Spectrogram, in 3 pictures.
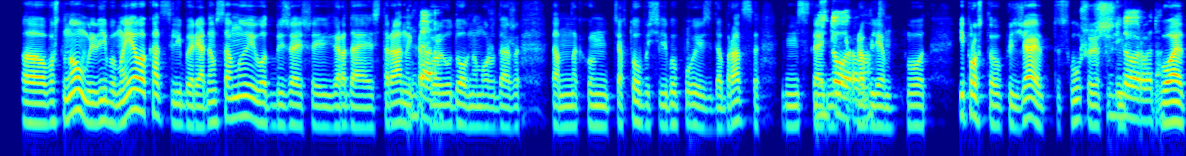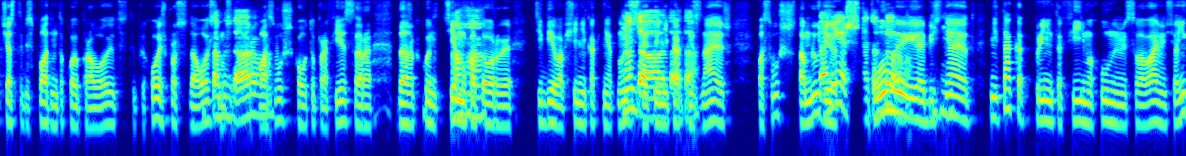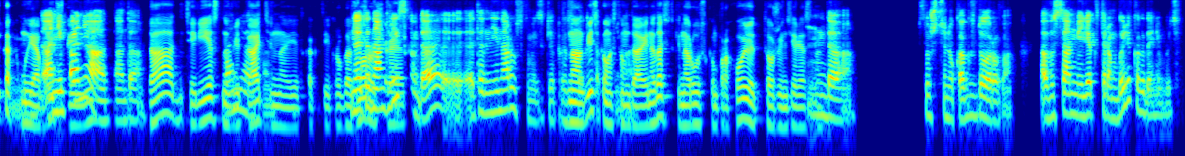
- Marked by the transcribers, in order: tapping; grunt
- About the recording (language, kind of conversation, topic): Russian, unstructured, Какое умение ты хотел бы освоить в этом году?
